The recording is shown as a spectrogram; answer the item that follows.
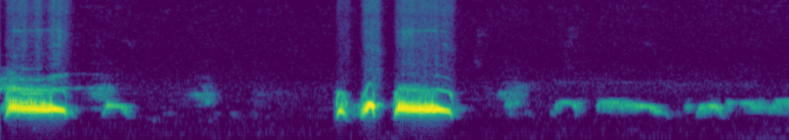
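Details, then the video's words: Spotted dove calling to a rival bird: a long coo, a pause, then two sharp short notes and a sustained coo, trailing into quiet soft cooing. "cu gáy thúc gù & gáy gọi bổi hay"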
